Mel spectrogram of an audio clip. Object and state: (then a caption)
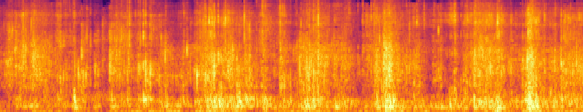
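Plastic bubble wrap being crinkled and popped. A large clear plastic bubble wrap sheet draped over the microphone is pinched by fingertips near the top, popping the bubbles. Dense crinkling and rustling runs throughout, broken by sharp, bright pops, with the loudest snap coming near the end.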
